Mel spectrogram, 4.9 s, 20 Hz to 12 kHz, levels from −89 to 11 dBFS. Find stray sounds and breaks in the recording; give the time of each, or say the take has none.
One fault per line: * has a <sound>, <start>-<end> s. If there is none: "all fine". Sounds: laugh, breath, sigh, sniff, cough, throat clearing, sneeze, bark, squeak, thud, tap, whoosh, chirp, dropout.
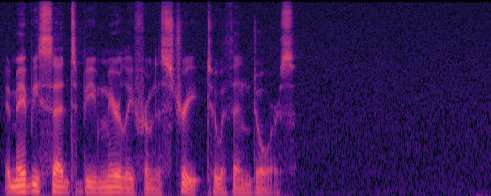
all fine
